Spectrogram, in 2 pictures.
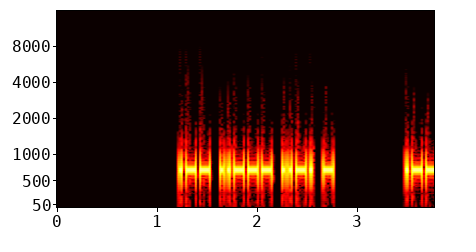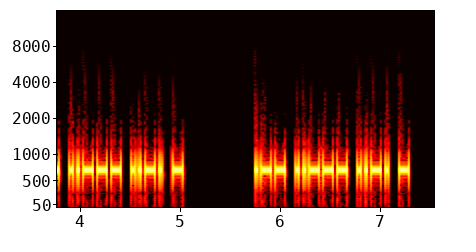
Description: Morse code, heard as a keyed tone, about 36 wpm, 700 Hz. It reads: W2FT W2FT W2FT
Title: USA Call Signs - 4 Characters - Repeated 3x - 35wpm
